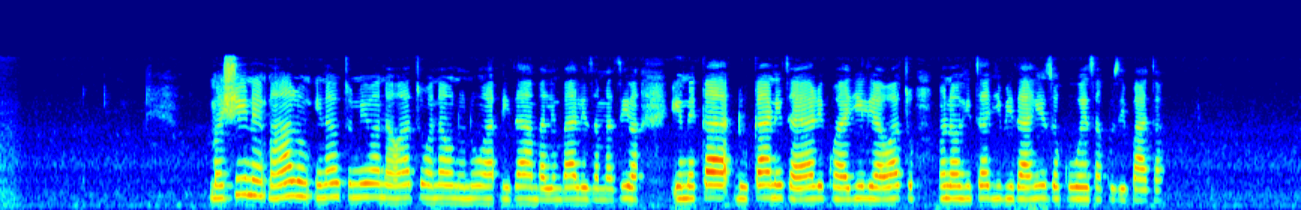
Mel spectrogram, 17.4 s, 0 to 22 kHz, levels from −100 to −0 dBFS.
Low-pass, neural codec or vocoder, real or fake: 7.2 kHz; none; real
